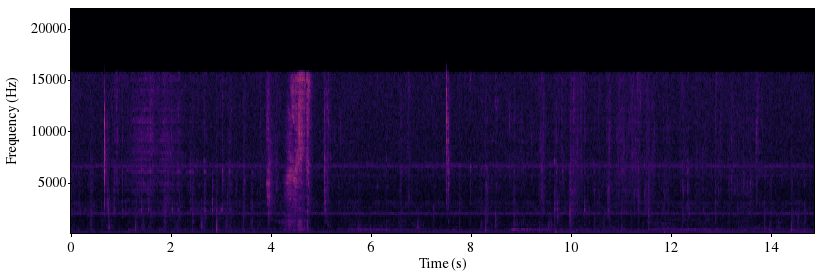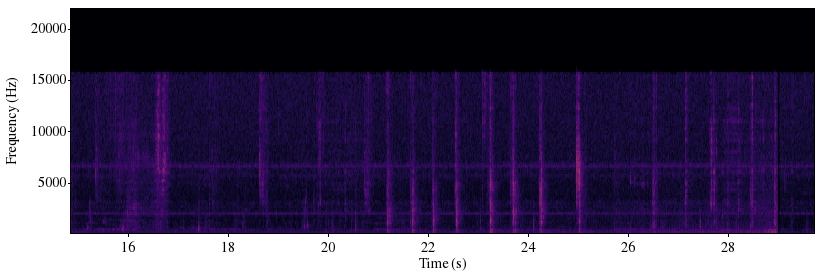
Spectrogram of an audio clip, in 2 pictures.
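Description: Close-miked chewing and wet mouth sounds of a person eating mutton liver curry and rice by hand, with scattered lip smacks and clicks that come thickest about two-thirds of the way through. A faint steady high tone runs underneath.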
